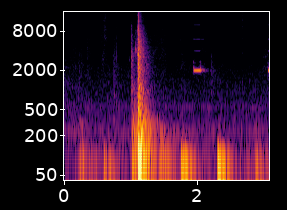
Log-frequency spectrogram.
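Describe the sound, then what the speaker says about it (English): A stick of butter goes into a microwave oven to melt: low muffled handling thumps, a sharp clack of the door or keypad, then soft rumbles and a brief electronic beep. "Our stick of butter is going to go into the microwave for about 40 seconds until it is melted."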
